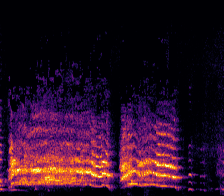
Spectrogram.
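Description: A person screaming twice: two long, high-pitched screams, the first about two seconds, the second a little shorter, each falling in pitch as it ends.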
